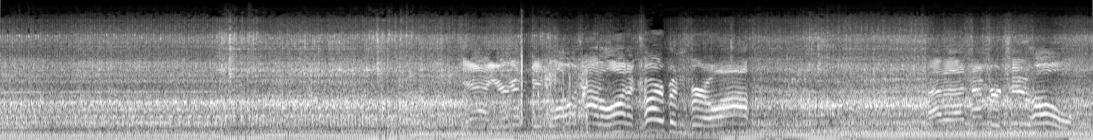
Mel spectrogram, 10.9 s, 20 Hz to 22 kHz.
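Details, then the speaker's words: Late Oliver 550 tractor engine after pushrod repair and valve adjustment, first test run: deep, steady low rumble at idle with even beat, no knock or misfire; runs well, oil leaking out. "All the tools are falling. Boy, she runs good."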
